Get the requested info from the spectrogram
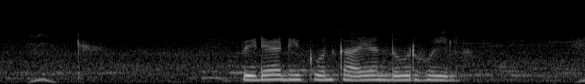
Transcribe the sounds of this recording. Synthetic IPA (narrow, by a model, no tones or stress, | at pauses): piɽjaɖʱekuːnkajənd̪uːɾɦoiːl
